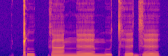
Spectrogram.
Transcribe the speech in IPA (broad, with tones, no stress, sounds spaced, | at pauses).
ǃ u˧ kː aː˧ ŋ ɜː˧˥˧ m u˧ tʰ əː˧˥˧ d͡z ɜː˧˥˧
